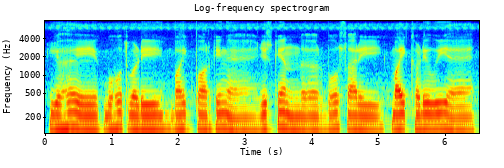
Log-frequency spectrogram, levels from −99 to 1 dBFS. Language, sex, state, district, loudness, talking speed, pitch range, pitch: Hindi, male, Uttar Pradesh, Saharanpur, -17 LUFS, 140 wpm, 105-115 Hz, 110 Hz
